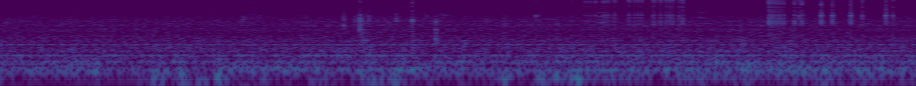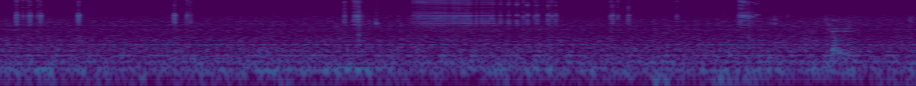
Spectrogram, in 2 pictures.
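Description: Twine rustles and crackles as hands handle it.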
